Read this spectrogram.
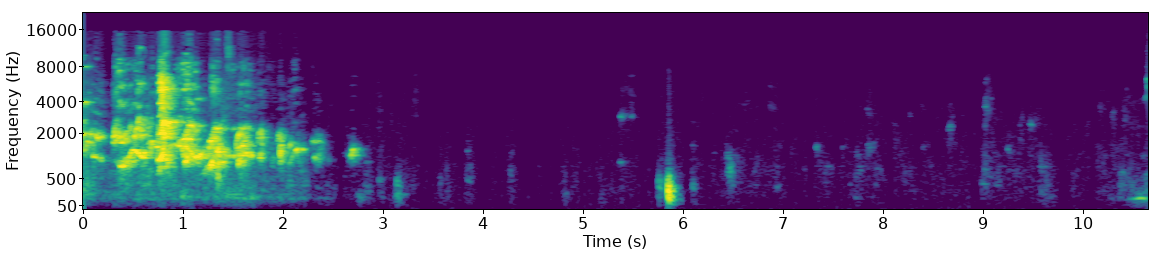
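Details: Cavalier King Charles Spaniel puppies, Blenheim colouring, born to Paris and Spike, in a puppy pen at home. A busy, overlapping chorus of high whimpers and little yaps lasts about two seconds, then fades to quiet, with one soft knock later.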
